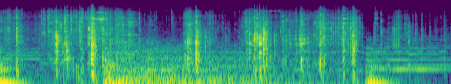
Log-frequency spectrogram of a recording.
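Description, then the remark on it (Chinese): A crackling lightning and shattering smartphones effect: dense bursts of sharp snaps and glassy breaking clinks, punctuated by a few low thumping booms, loud and busy throughout with no voices. “这个时候突然出现了一道噼里啪啦的闪电。智慧型手机呀、啊，纹身全部通通都啪啦啪啦啪啦的破裂了。”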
